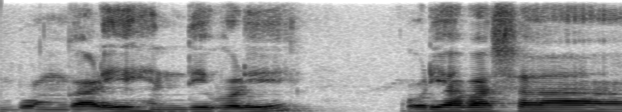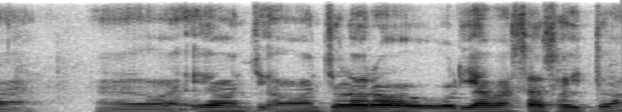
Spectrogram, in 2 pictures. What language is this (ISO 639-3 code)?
ori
